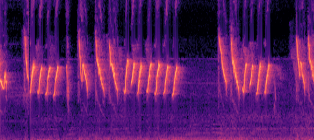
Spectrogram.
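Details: Rapid high 'wit wit' song of a white-eye noted as buxtoni: crisp descending chirps strung in fast runs, broken by a pause near the middle before two more bursts resume.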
